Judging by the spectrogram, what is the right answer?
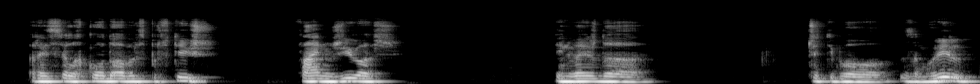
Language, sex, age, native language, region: Slovenian, male, 18-29, Slovenian, Central Slovenia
